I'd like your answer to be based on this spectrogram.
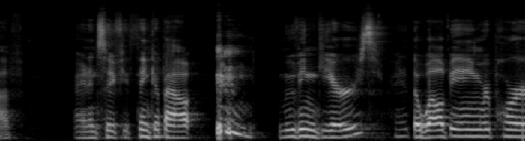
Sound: clears throat

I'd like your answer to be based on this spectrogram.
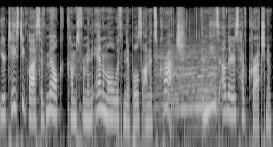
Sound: cow moo

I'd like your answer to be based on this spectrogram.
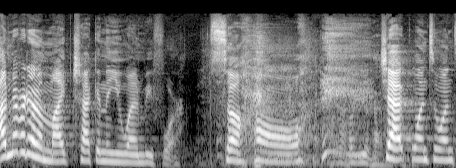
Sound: audience laughing

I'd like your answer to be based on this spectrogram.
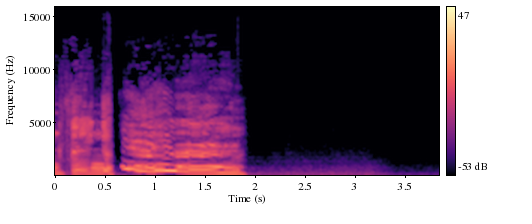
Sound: groan

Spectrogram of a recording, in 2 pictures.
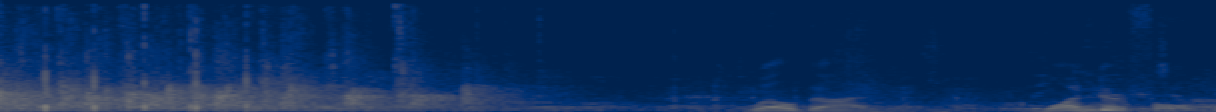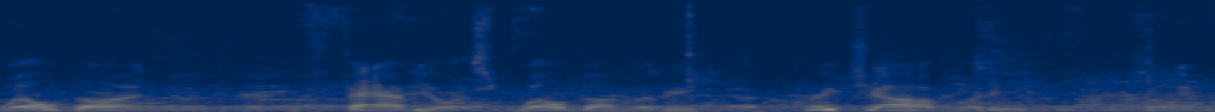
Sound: applause

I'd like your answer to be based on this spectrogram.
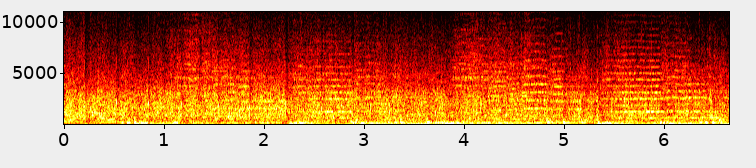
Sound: audience applauding; dramatic music

